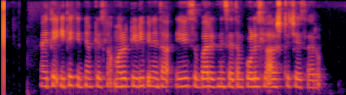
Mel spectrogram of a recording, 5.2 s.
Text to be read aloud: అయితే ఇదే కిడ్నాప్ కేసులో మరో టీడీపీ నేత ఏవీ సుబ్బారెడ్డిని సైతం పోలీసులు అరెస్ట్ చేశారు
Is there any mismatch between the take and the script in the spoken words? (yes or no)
no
